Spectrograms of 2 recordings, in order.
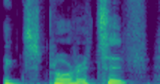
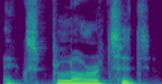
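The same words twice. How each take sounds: First: Explorative said again higher, rising; dry mouth, corrected explorative. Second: Dry mouthed, stumbling on explorative; dry mouth, slightly tripping on explorative. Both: Real, not acted. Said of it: "I'm a bit dry mouthed".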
